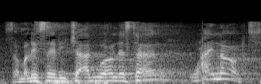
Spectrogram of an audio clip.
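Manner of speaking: normal talking voice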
